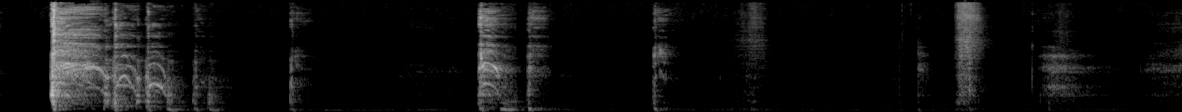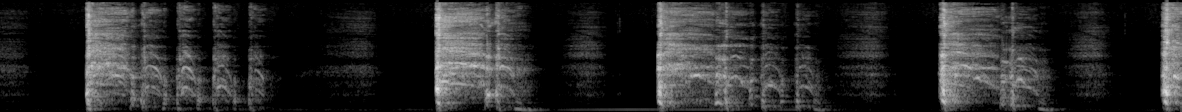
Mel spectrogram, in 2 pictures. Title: Chest Cold Cough Receding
